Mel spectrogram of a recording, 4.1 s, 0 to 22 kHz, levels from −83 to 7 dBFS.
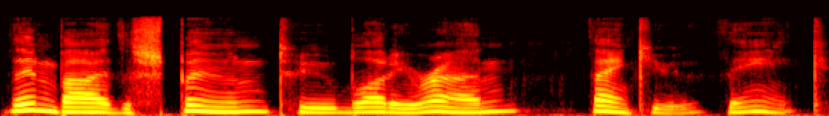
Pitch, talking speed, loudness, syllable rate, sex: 160 Hz, 145 wpm, -16 LUFS, 3.3 syllables/s, male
